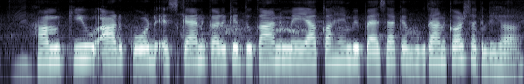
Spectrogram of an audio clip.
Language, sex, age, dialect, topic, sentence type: Magahi, female, 18-24, Western, banking, question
